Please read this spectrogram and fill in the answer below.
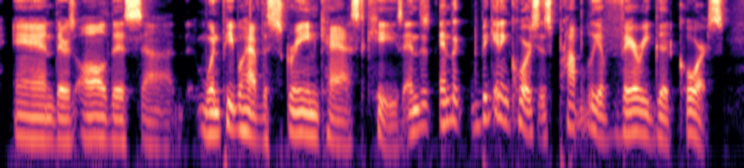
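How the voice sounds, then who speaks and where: A normal speaking voice, a man with fairly low pitch and lively intonation, moderate pace with hardly any pauses, on a very clean recording with a silent background. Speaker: online course instructor. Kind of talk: tutorial. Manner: casual, filler words.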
